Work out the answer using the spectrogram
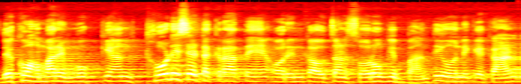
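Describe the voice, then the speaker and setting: A man's voice: on the high side, a little fast, a little mellow. A man teaching a Hindi grammar lesson for exam prep, asking questions and answering them himself. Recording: echoey room with long reverb.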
